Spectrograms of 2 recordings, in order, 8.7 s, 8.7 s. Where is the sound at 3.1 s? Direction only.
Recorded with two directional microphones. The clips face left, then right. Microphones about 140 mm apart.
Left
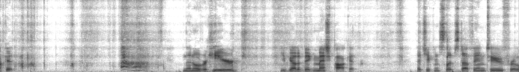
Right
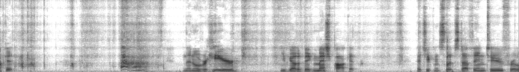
25° left (ahead or behind).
